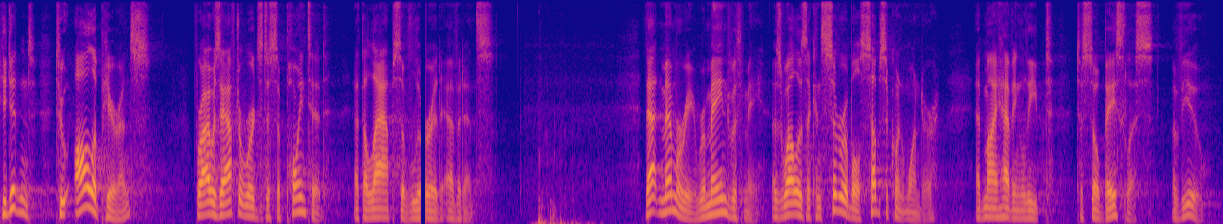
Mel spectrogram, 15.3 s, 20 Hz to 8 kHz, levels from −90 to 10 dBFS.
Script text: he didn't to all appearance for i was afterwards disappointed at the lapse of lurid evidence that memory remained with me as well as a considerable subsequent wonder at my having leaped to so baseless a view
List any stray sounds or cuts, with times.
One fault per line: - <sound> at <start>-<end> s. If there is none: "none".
- dropout at 5.3-5.3 s
- thud at 6.6-7.6 s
